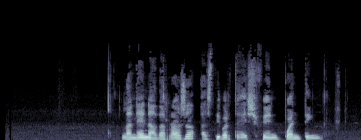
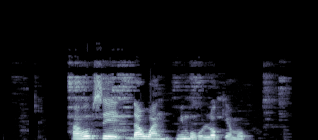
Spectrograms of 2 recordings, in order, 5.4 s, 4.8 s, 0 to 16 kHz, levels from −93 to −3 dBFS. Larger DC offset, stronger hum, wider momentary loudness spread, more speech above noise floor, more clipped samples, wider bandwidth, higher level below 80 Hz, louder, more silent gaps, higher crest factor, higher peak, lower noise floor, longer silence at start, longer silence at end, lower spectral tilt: neither; neither; about the same, 12 LU vs 14 LU; about the same, 39 dB vs 37 dB; neither; first, 10.5 kHz vs 9.4 kHz; second, -72 dBFS vs -64 dBFS; second, -26 LUFS vs -16 LUFS; neither; about the same, 22 dB vs 18 dB; second, -6 dBFS vs 0 dBFS; first, -64 dBFS vs -52 dBFS; first, 1.85 s vs 1 s; second, 0.6 s vs 1.1 s; about the same, -5 dB/octave vs -5 dB/octave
